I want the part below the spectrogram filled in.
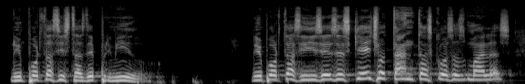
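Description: A man preaching a sermon to a congregation, emphatic, slowing down for scripture and asking the listeners questions. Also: sits high, darkish tone. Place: church service.

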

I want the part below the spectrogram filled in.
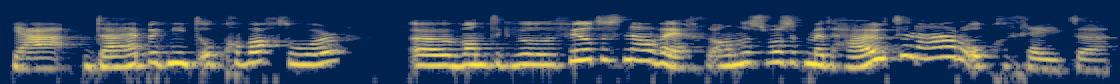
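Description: A woman voicing a frightened young brother who talks loudly, shrilly and in a rush. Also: expressive. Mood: agitated. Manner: loud, shrill and rushed. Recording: dull lo-fi recording.

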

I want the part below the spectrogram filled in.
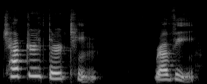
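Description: A woman reading a children's novel aloud in the first person, with clear, expressive storytelling. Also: sits high, measured pace. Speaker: audiobook narrator. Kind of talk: scripted first-person audiobook narration.

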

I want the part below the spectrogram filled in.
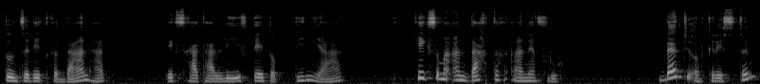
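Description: A woman's voice: low voice, lively intonation, normal speed, darkish tone. A woman reading a first-person testimony story aloud, expressively voicing the characters.

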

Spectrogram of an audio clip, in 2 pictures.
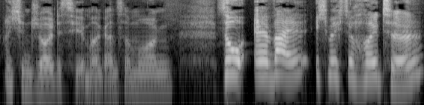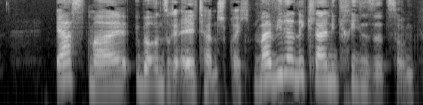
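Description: A woman's voice: medium pitch, big pitch swings, normal speed, no echo, clean studio sound. Chatty teenage girl hosting a podcast. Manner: chatty, rambling, filler-heavy. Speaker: podcast host. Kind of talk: casual sibling chat.

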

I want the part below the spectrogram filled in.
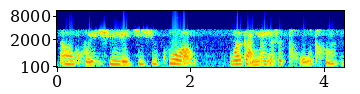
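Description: A woman calling an advice show, halting and hesitant, repeating herself and close to tears. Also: a little high, fairly even intonation. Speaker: caller. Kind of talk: call-in radio advice. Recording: tinny phone line.

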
